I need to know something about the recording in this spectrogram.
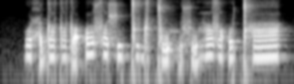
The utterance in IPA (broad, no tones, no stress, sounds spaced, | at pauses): o ħ ə̰ d y dˤ u dˤ ṵ ʔ o sˤ i ʃ i ǀ i d ə ǀ ṵ h ṵ s ṵ ɦ i zˤ ə ʔ u ǀʰ a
